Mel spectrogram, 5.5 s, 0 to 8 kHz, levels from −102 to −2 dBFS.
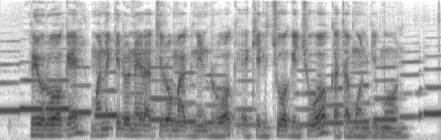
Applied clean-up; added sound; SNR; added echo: none; Wind instrument, woodwind instrument; 3 dB; none.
